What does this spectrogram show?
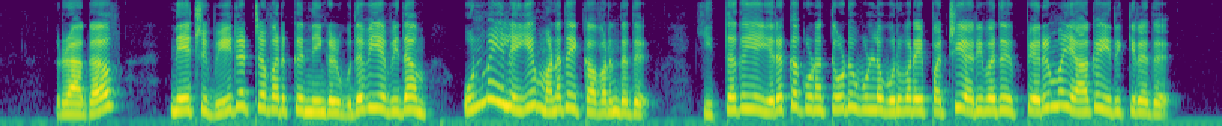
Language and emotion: Tamil, happy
